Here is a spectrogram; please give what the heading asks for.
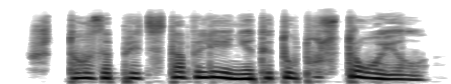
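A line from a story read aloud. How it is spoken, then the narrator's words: Whispering. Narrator (Russian): зашептала я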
